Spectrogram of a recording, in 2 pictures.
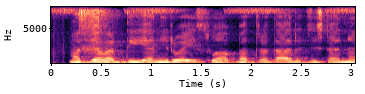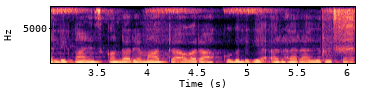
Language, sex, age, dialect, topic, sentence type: Kannada, female, 18-24, Coastal/Dakshin, banking, statement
